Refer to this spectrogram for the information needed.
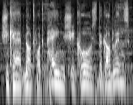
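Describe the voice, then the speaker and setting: An actor voicing an aging, proud goblin in a video game, speaking in a formal, measured, eloquent way. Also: male voice, mid-range voice, soft background music, natural voice. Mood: solemn, measured. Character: aging male goblin, solemn, proud, formal former fighter. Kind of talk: video game cutscene acting.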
